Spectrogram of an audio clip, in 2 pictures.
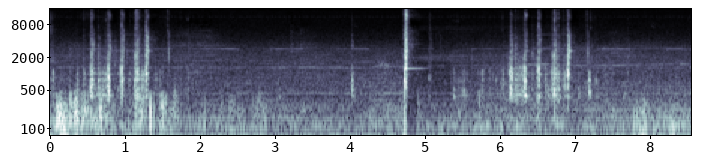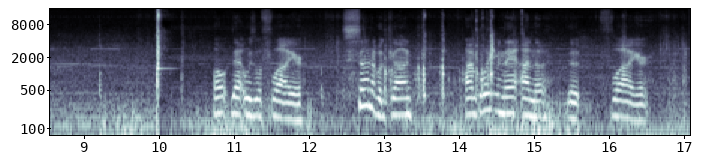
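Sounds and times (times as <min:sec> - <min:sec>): small clicks and knocks: 0:00.0 - 0:01.7, 0:04.8 - 0:07.4.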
